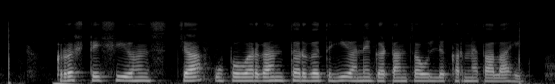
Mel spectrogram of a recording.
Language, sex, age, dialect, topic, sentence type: Marathi, male, 25-30, Standard Marathi, agriculture, statement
